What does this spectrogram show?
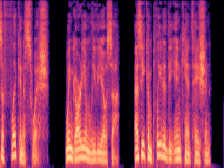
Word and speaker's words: Wingardium Leviosa: Hermione, observing him with a disapproving shake of her head, corrected, "You said it wrong. It's Wingardium Leviosa, not Wingardium Leviosar."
